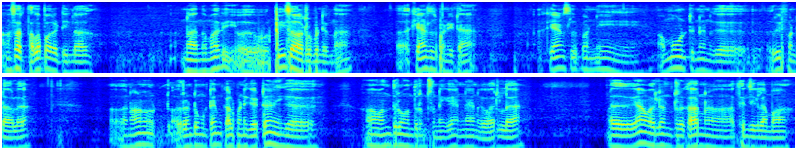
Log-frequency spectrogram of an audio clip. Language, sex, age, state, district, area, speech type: Tamil, male, 18-30, Tamil Nadu, Kallakurichi, rural, spontaneous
